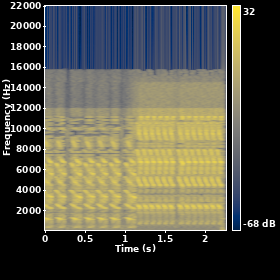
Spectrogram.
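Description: A short snippet of a cartoon voice's yell, looped over and over in a stutter edit. It repeats about eight times a second, then about halfway through it speeds up and goes higher until it runs together into a rapid buzz.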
